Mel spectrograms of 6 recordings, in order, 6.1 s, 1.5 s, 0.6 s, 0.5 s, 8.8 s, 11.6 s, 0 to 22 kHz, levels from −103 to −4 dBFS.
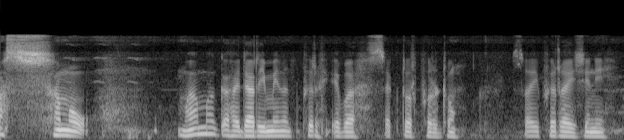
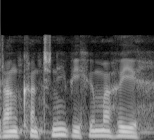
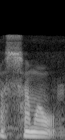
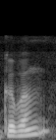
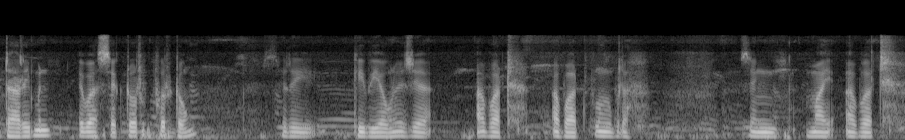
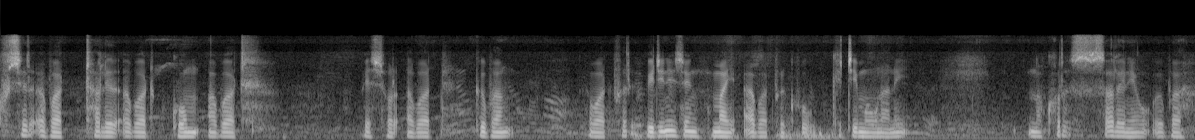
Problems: constant background noise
